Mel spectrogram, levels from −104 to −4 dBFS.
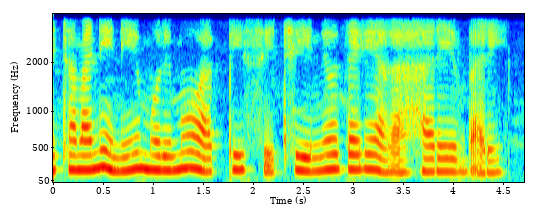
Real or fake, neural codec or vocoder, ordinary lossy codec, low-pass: real; none; none; 3.6 kHz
